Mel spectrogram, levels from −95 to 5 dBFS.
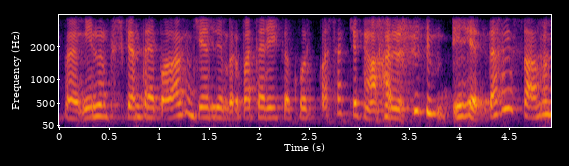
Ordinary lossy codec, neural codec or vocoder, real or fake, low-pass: Opus, 64 kbps; codec, 16 kHz, 4 kbps, FunCodec, trained on LibriTTS, 50 frames a second; fake; 3.6 kHz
